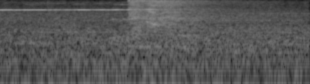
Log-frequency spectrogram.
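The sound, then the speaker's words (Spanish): Low, steady rumble of a busy bus terminal at Christmas time, full of people trying to catch their buses, with a sharp hiss of bus air brakes cutting in partway through and fading into the background noise. No one speaks. “Así que recuerdo que tomamos todas nuestras maletas, las bolsas de regalos y el jamón, y fuimos a la estación de autobuses.”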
